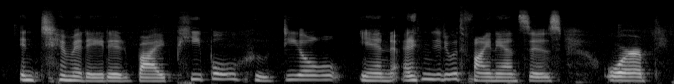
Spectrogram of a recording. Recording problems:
hiss; faint; throughout; 30 dB below the speech

